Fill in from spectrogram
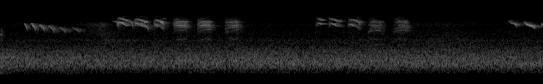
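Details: Fledgling Eurasian blue tits that have just left their nest in a rowan, calling while fed: a descending trill of thin notes, then clustered high buzzy chirp series in two bursts, a final high squeak, light outdoor hiss.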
